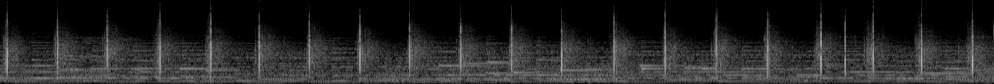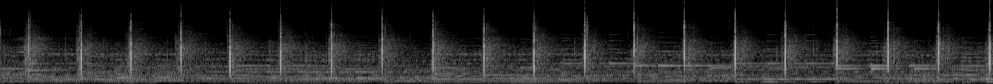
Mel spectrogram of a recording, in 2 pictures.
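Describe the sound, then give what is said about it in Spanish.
An audience claps for the Lord in a steady, even rhythm, about two sharp claps per second, keeping time over a hymn that plays throughout. “Vamos a aplaudirle.”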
